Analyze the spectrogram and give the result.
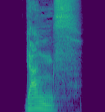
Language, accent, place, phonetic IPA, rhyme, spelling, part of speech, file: German, Germany, Berlin, [ɡaŋs], -aŋs, Gangs, noun, De-Gangs.ogg
- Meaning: genitive singular of Gang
